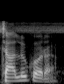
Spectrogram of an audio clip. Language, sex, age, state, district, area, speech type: Bengali, male, 18-30, West Bengal, Paschim Medinipur, rural, read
